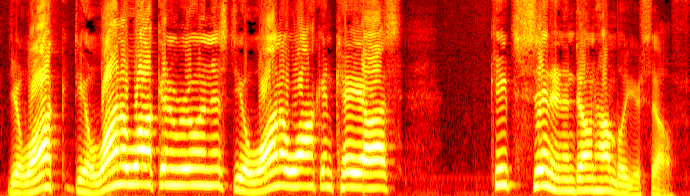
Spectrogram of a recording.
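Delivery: loud, high rhetorical questions; fiery challenge. Acted. Pastor challenging listeners with pointed questions, loud and high. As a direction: challenge them hard.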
